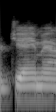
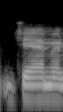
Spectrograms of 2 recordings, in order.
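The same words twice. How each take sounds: First: Jamin with a long a, like "jay-min"; long-a pronunciation. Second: Jamin with a short a, like "jam-in"; short-a pronunciation. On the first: Podcaster offering another way to say a name, Jamin said as "jay-min". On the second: Podcaster unsure of a player's name, Jamin said as "jam-in". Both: Shown as a demonstration. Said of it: "I don't know how you pronounce".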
